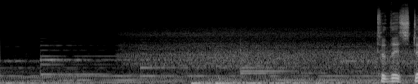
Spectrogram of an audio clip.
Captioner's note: engine running; echoing screech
